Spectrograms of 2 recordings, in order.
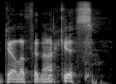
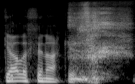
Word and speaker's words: Galifianakis: No, it's Gali is G-A-L-I, Gali. – F. Galifianakis. – Just Gali. – Galifianakis. Galifianakis. There you go. – Galifianakis. – It's, give this. – It's, there's an A. There's an A in it. Gali. It's F-I-A-N. Fian. – But he pronounces it Galifianakis. – Zach Galifianakis.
